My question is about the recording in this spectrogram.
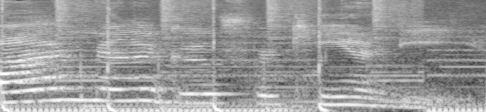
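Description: Background music with a steady beat of about two strokes a second, under a child's singing voice holding long, gliding notes.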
